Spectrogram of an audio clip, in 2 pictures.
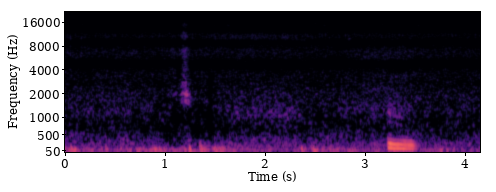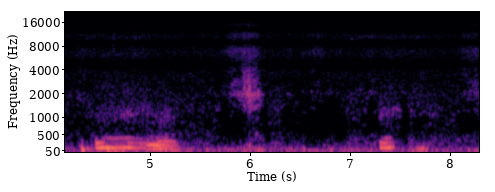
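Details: Cat snoring while napping: soft, low rumbling snores in short bursts with each breath over quiet room noise.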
